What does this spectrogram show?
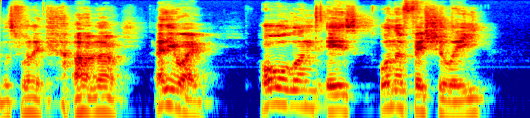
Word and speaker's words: Haaland: by the way i i know it's definitely not harland in like the norwegian i think it's holland i think but i say horland because it's a because i think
